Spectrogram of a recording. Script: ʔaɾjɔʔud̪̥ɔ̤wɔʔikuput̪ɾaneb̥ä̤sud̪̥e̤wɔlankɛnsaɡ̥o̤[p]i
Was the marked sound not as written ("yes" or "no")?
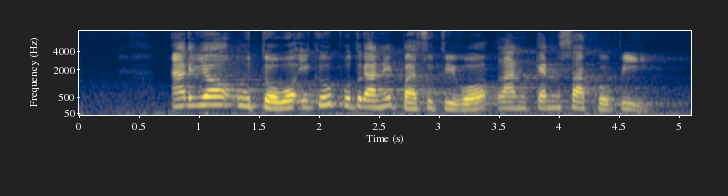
no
